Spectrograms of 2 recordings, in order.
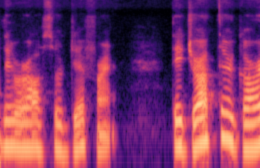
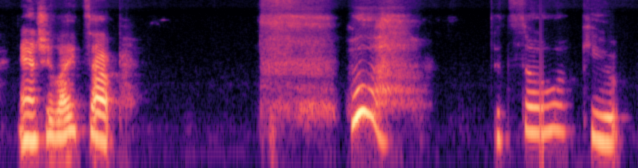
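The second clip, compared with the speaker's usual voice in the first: tearful, choked up, pitched-up voice on edge of crying; 6 semitones higher than usual. Telling listeners about a good dream, choked up, near tears. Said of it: "I'm gonna cry".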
